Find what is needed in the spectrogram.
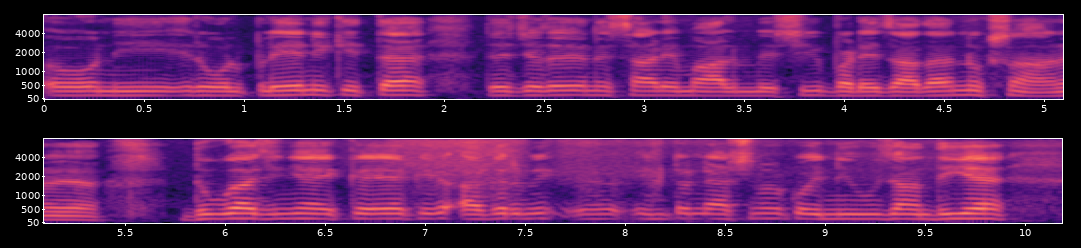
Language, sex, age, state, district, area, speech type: Dogri, male, 45-60, Jammu and Kashmir, Samba, rural, spontaneous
